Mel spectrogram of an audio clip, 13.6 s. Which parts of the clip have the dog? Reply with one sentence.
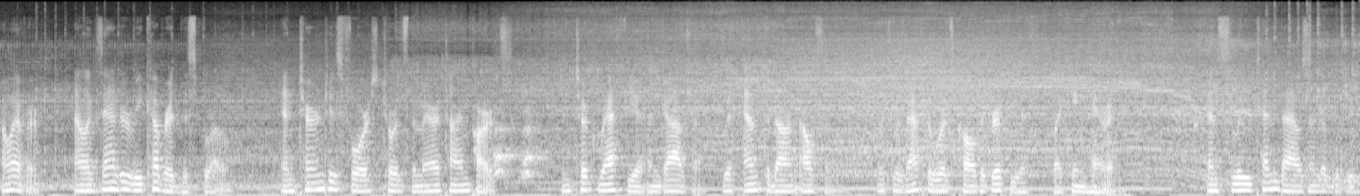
You can hear the dog from 4.9 to 5.8 s.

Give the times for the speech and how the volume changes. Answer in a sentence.
The speech can be heard from 0.0 to 13.5 s, at a steady volume.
